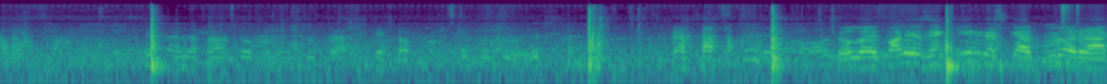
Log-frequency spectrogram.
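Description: An axe strikes wood with loud, sharp knocks.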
